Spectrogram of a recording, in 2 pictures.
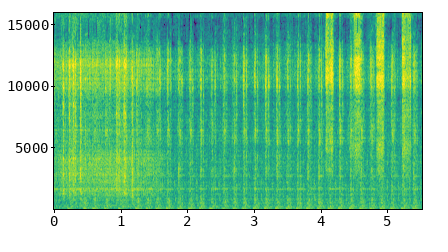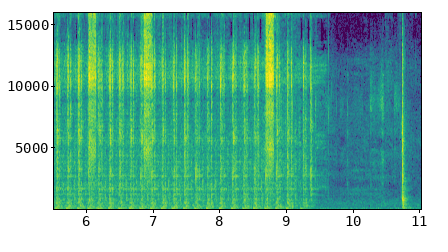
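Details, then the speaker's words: Suzuki Quad Runner LT160 ATV single cylinder, running on brake cleaner sprayed into the air intake: thumps evenly about nine seconds, then cuts out abruptly; fuel in the tank but owner suspects none reaching the engine, needs a carburetor clean. "The next step here, I think, is going to be clean the carburetor, so we have fuel. don't think we have any fuel getting to it."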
